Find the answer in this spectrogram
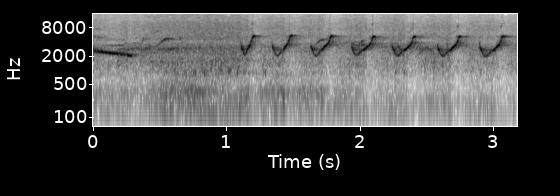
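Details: Black-winged myna in a lure recording: one long whistled downslur, then a run of seven quick hooked whistles, each dipping and rising, about three per second.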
